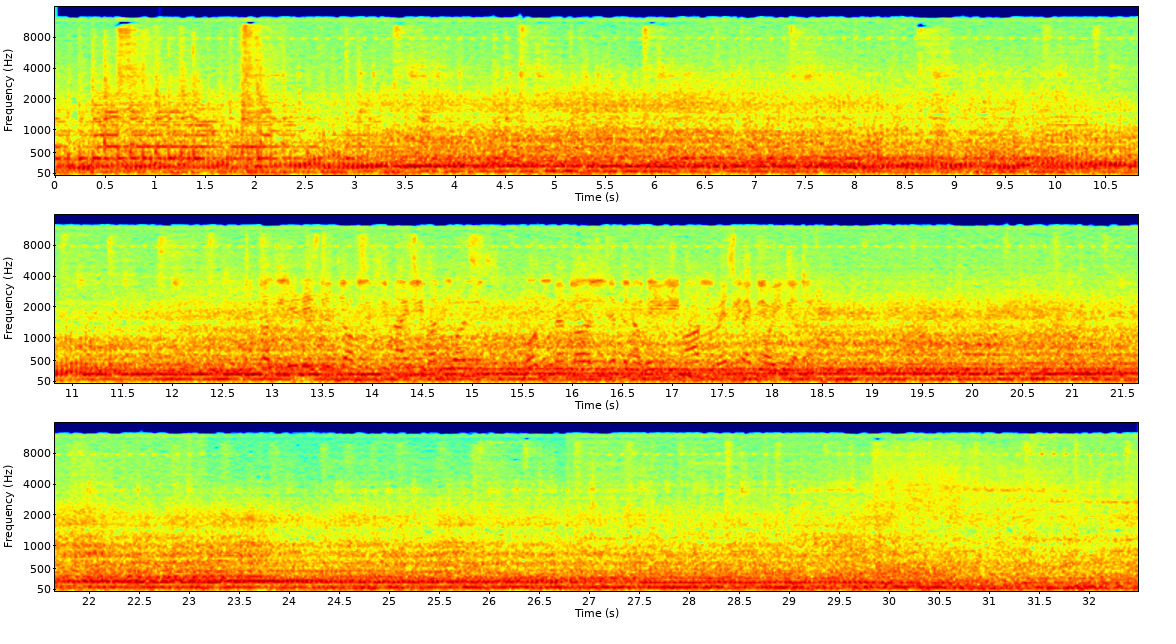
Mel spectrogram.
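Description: HAL Dhruv display helicopters flying overhead, a steady rotor and engine drone heard through a TV broadcast, mixed with music and indistinct voices.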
